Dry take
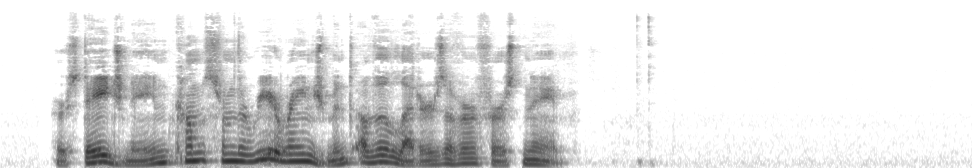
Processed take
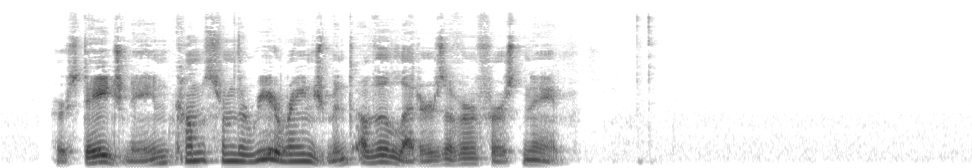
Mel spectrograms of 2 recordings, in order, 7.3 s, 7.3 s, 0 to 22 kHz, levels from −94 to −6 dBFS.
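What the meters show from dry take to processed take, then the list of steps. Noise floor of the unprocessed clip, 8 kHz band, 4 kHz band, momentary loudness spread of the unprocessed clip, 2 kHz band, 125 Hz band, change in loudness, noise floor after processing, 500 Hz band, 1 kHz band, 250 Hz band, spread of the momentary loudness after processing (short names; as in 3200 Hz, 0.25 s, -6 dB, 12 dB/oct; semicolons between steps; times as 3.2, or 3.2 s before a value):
-79 dBFS, 0.0 dB, 0.0 dB, 8 LU, 0.0 dB, -8.5 dB, -2.0 dB, -80 dBFS, 0.0 dB, 0.0 dB, -2.5 dB, 9 LU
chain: HPF 200 Hz 24 dB/oct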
